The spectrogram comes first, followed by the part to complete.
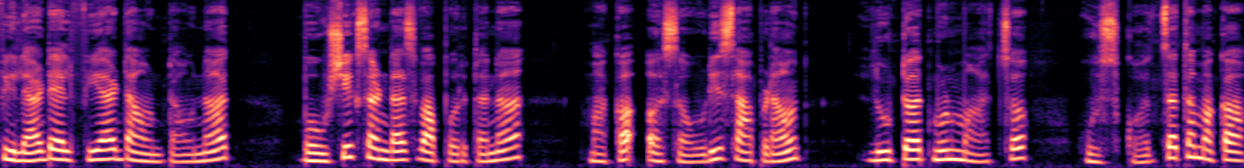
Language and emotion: Goan Konkani, fearful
